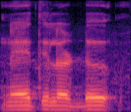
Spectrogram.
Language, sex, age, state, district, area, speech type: Telugu, male, 30-45, Andhra Pradesh, Bapatla, rural, spontaneous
